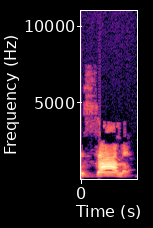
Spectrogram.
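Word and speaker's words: Sahne: په قوس کې مې هغه تلفظ ورسره لیکلی دی. زومر یعنې دوبی. زومر. صحیح؟ یا هم لکه زانه.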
